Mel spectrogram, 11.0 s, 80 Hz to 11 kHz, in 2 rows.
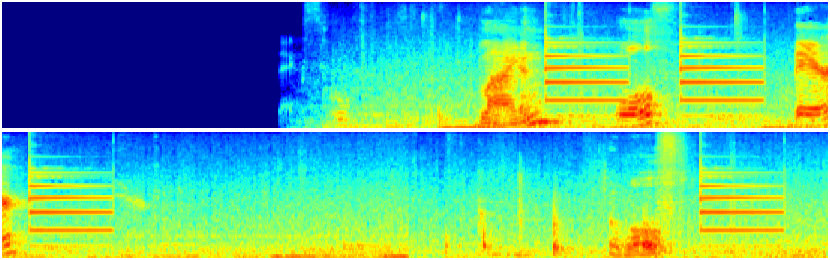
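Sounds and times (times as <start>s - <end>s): low steady hum: 1.9s - 11.0s
electronic chime: 3.6s - 6.4s, 10.2s - 10.8s.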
